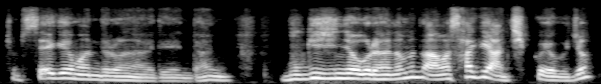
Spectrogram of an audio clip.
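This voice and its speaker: A middle-aged man from South Korea preaches to his congregation with a fairly high, very animated voice that swings widely in pitch. He poses questions and answers them himself, drawing out key words for emphasis. The recording is dry and close. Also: fast talker, dry recording. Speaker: pastor. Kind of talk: sermon, Bible teaching to a congregation.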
